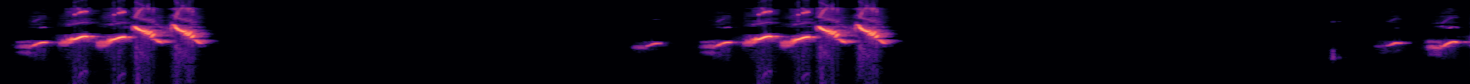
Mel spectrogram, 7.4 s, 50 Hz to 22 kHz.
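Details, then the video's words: Double-collared seedeater, corbatita, sings short, rapid twittering phrases, each a run of rising whistled slurs ending in a buzzy flourish. They repeat every three seconds or so, and a third phrase begins at the end. The background is quiet. "Corbatita Canto Para LLamar 2 - Double-collared Seedeater Call Song - Sporophila Caerulescens"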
